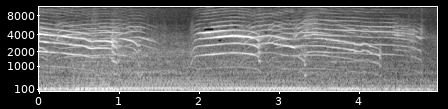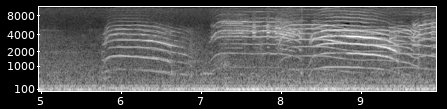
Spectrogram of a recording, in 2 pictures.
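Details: Waiting to be fed, five hungry kittens cry for their mother: clusters of shrill arched mews from several kittens, brief pauses between bursts, over a constant low droning hum.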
